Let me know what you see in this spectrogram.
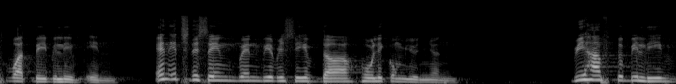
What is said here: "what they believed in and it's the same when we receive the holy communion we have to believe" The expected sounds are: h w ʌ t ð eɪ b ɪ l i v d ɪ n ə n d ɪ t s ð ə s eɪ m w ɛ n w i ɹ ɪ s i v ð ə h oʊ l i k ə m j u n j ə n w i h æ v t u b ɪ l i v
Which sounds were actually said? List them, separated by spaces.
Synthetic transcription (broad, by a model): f w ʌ t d eɪ b ɪ l i v d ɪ n ə n d ɪ t s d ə s eɪ m w ɛ n w i ɹ ɪ s i v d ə h oʊ l i k ə m j u n j ə n w i h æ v t u b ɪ l i v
